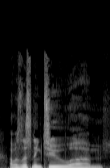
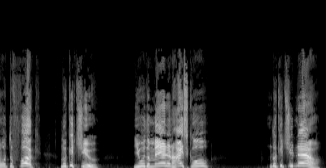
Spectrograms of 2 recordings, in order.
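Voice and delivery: much higher, louder jeering repeat; taunting cameraman; 3 dB louder than usual. Retold or imitated. Cameraman lighting up the homeless man, high jeering taunt. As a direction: push the insult harder. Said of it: "he starts shitting on him".

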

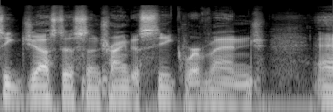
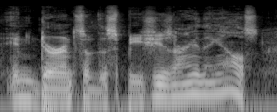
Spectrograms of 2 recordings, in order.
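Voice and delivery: usual speaking voice

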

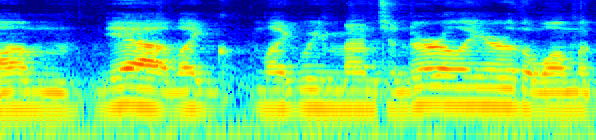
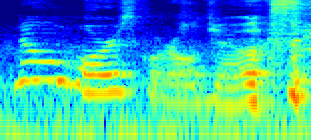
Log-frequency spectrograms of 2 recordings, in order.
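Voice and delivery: put-on Texas accent; 11 semitones higher than usual. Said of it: "Sandy quote".

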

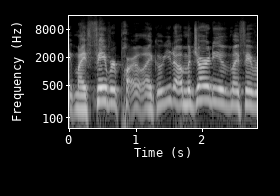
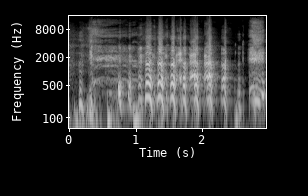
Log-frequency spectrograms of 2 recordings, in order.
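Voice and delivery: giggling laugh; 9 semitones higher than usual. Real, not acted. Laughing at milking it.

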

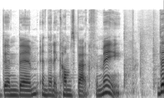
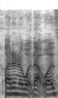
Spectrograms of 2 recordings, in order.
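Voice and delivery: ordinary delivery

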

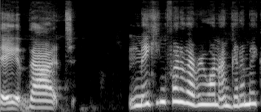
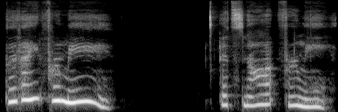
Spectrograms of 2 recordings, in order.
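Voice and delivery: dismissive inner voice; 6 semitones higher than usual. Retold or imitated. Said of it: "wacky things that I'm like".

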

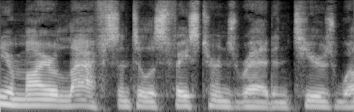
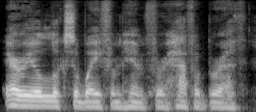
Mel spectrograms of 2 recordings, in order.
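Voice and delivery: ordinary delivery, nothing marked

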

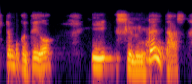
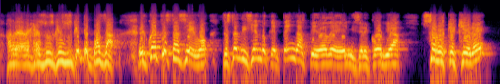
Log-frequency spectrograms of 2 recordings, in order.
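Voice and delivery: raised, pushy voice explaining the obvious; hammed-up exasperated objection; mock impatient bystander; 2 semitones higher, 4 dB louder than usual. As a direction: butt in as if setting someone straight. Acted impatient bystander addressing Jesus.

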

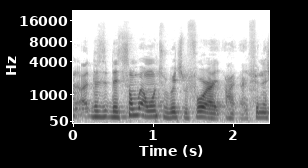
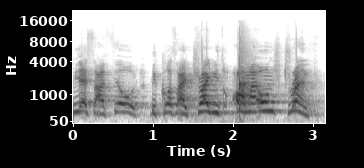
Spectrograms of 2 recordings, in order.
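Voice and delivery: defiant declaration; 7 semitones higher than usual. Shown as a demonstration. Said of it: "tell him".

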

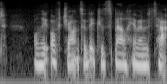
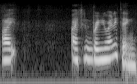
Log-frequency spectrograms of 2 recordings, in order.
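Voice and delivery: stammering; 5 semitones higher, faster than usual. Acted. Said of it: "Kenny stammered".

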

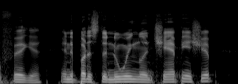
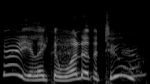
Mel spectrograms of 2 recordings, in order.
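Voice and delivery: high-pitched mock Irish lilt; Irish accent; 14 semitones higher than usual. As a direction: put on a jokey, high Irish brogue. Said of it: "Can you do an Irish accent".

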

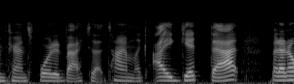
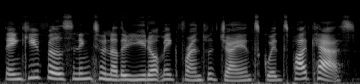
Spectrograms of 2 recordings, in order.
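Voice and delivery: bright louder sign-off read; upbeat podcast outro; 3 semitones higher, 5 dB louder than usual. Acted. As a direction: announce it like a host.

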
